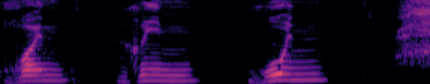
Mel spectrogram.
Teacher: جیسے خا ہے اور غین ہے یہ ادن الحلق سے ادا ہوں گے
